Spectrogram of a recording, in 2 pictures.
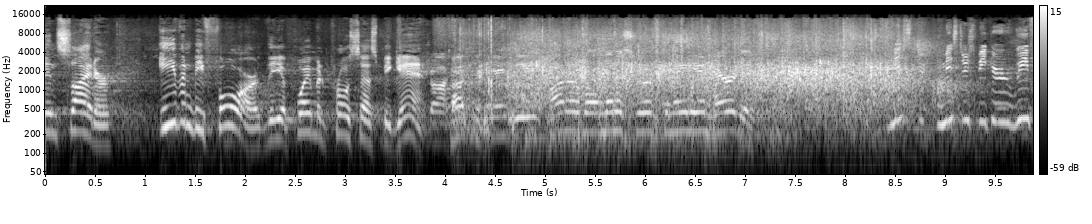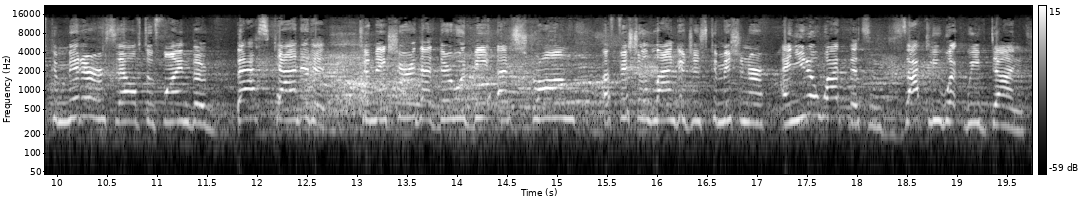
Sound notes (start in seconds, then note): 7.7 some Applause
